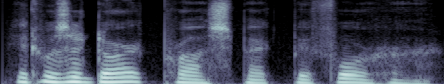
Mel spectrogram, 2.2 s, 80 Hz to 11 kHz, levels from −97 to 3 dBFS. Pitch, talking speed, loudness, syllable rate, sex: 140 Hz, 190 wpm, -18 LUFS, 4.9 syllables/s, male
